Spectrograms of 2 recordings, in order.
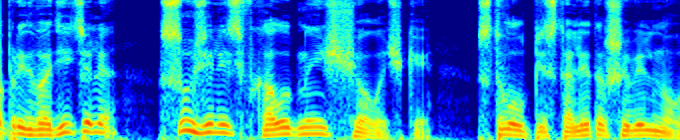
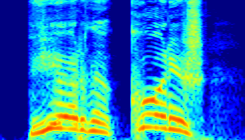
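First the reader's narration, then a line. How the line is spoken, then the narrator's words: Trembling voice. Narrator (Russian): дрожащим голосом подхватил Том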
